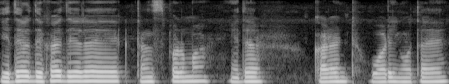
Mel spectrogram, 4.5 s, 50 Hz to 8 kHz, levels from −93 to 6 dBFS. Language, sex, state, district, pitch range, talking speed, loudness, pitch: Hindi, male, Bihar, Vaishali, 150-165 Hz, 160 wpm, -15 LUFS, 155 Hz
